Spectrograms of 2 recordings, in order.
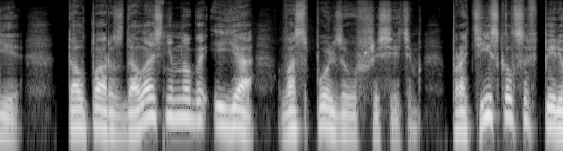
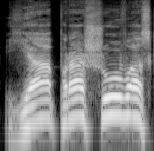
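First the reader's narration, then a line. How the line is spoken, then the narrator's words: Shouting. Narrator (Russian): кричала Гильви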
